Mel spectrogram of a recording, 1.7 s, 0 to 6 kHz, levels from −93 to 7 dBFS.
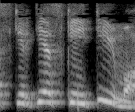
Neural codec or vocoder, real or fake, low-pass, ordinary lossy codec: none; real; 5.4 kHz; MP3, 32 kbps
